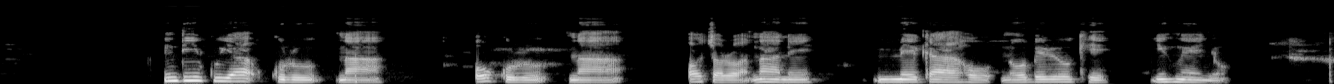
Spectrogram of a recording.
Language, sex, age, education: Igbo, male, 30-45, tertiary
